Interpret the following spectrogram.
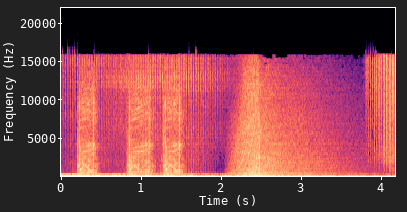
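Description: Sci-fi sound-design effects over a low bass rumble: three quick mechanical whirs in the first second and a half, then a longer whoosh a little after two seconds as the sound fades down. A crackling glitch burst begins right at the end.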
